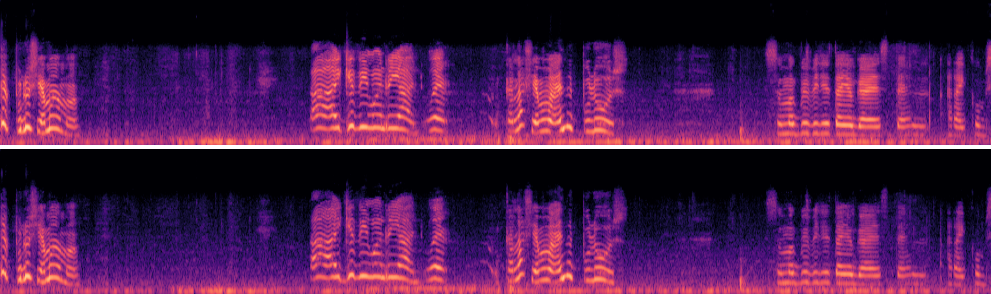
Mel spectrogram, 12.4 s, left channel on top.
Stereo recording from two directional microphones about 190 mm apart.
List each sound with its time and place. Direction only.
0.0 s speech: 5° right (ahead or behind)
3.8 s a child's voice: 35° right (ahead or behind)
6.3 s speech: 15° right (ahead or behind)
9.6 s speech: 5° left (ahead or behind)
